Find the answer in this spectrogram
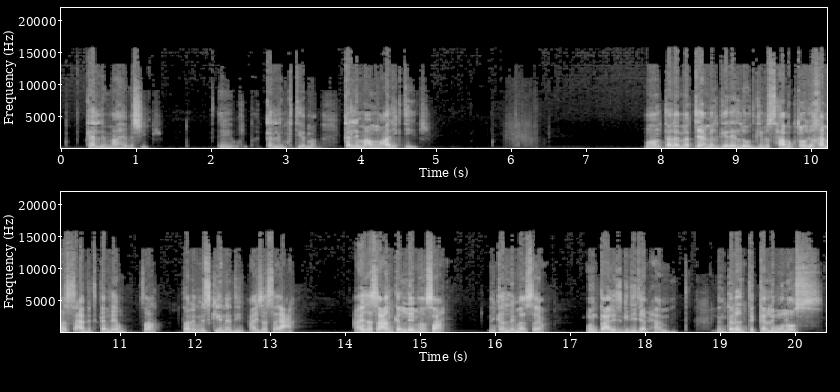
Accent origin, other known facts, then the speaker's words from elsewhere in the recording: Egypt; الجماعة الطيبين عندنا في مصر كان لهم مثل جميل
